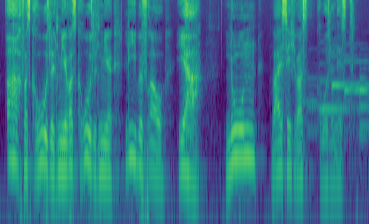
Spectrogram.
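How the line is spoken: Calling out. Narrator (German): Da wachte er auf und rief

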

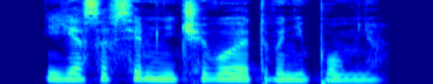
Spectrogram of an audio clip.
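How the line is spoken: Quiet. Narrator (Russian): тихо сказала я

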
